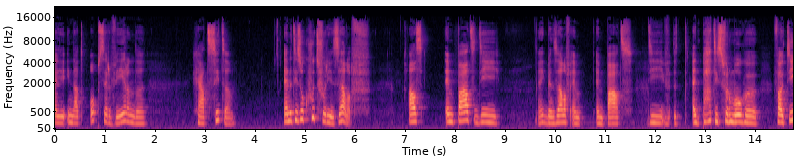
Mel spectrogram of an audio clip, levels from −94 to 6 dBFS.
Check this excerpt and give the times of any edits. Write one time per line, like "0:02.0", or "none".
0:11.9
